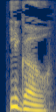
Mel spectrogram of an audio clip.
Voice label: "Ego", English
